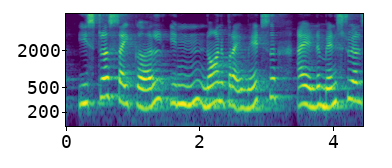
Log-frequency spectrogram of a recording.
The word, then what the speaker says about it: oestrous: Okay, first one, clearly we can understand here what is estrous cycle. OESTROUS, what they have mentioned here. O you should not pronounce here. It is called as estrous cycle.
